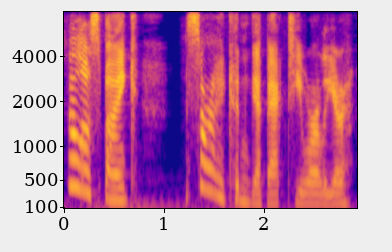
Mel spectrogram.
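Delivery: lightly voiced Sunset; Sunset's letter voice.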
